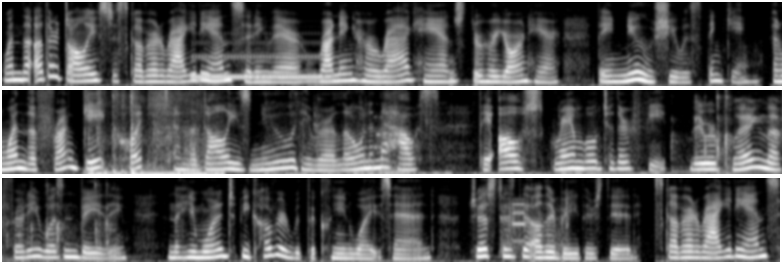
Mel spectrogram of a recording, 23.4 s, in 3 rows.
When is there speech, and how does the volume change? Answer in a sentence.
The speech can be heard from 0.0 to 23.3 s, at a steady volume.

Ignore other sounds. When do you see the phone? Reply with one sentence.
The phone can be heard from 1.9 to 3.4 s, from 10.9 to 11.9 s and from 20.6 to 21.3 s.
